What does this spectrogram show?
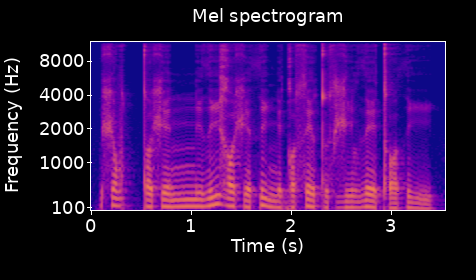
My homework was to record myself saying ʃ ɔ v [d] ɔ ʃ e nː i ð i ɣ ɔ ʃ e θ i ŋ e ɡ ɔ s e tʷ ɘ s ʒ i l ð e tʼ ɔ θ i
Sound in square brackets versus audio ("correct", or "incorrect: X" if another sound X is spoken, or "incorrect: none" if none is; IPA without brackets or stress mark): incorrect: tː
